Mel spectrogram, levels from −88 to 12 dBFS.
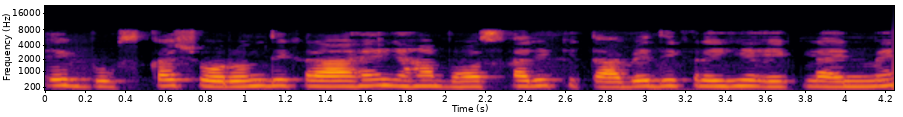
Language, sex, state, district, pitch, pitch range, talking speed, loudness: Hindi, female, Chhattisgarh, Bilaspur, 235 Hz, 225-245 Hz, 255 wpm, -19 LUFS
